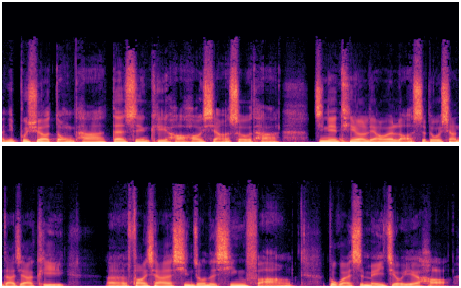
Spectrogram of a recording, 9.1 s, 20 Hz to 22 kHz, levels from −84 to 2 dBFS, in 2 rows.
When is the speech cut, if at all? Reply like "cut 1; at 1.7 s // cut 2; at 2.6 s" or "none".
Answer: cut 1; at 3.1 s // cut 2; at 4.3 s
